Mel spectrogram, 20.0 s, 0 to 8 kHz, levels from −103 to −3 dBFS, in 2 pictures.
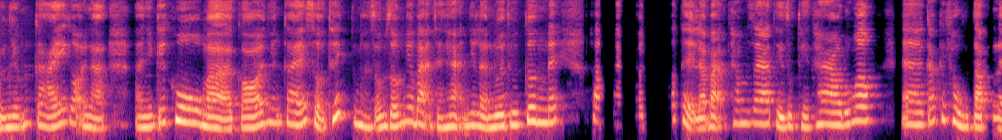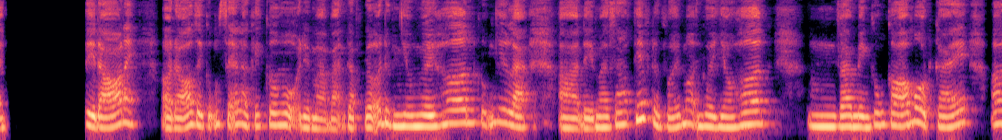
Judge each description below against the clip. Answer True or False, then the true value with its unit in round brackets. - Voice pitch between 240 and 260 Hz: False (210 Hz)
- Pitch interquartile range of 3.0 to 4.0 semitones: False (4.5 semitones)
